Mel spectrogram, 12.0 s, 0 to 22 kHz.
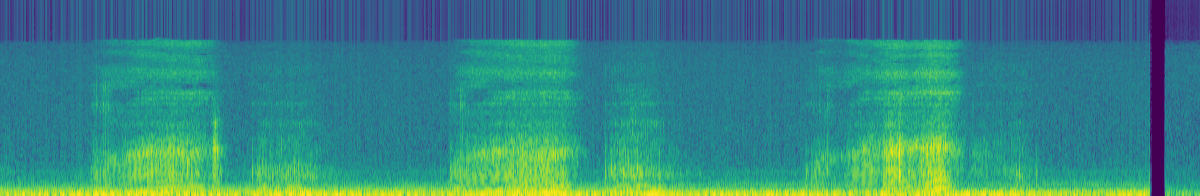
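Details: Sleep snoring recorded with the SnoreLab snoring app: three loud, rough, rattling snores about every 3.5 seconds, each with a softer trailing breath.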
